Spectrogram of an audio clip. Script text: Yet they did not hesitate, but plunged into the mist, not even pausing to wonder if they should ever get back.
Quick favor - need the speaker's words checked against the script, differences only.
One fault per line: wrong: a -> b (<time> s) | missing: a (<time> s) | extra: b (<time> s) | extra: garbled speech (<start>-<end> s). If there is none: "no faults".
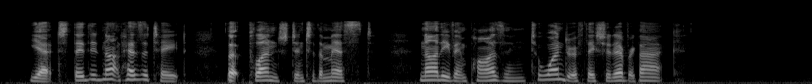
missing: get (6.4 s)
